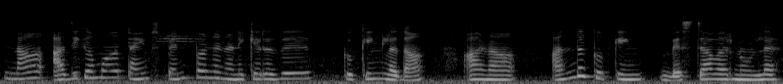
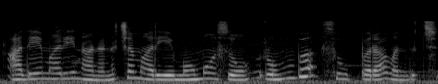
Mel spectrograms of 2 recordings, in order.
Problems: background sounds at intervals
